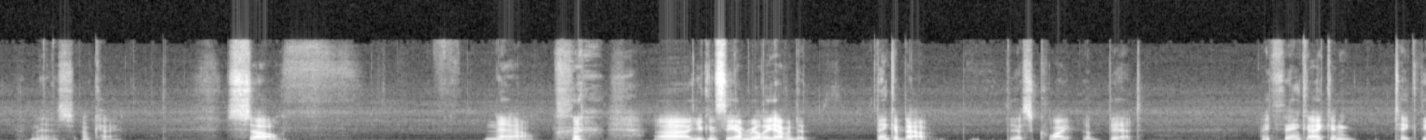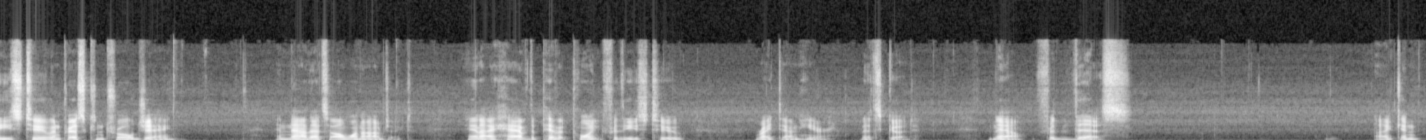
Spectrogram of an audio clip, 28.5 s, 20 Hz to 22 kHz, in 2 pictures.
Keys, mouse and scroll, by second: 0.2 scroll up 3, 0.4 a, 1.0 shift+middle click, 3.6 shift+middle click, 7.7 right click, 8.9 middle click, 13.4 shift+right click, 13.8 scroll up 3, 14.2 shift+middle click, 16.0 ctrl+j, 18.3 a, 19.3 right click, 19.9 middle click, 20.6 shift+middle click, 22.4-22.7 scroll down 2, 22.8 middle click, 27.4 click, 28.1 shift+middle click.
